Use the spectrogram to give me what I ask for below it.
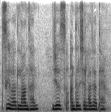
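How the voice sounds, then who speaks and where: A woman's voice: a little high, completely flat delivery, brisk, warm tone. A woman casually retelling a romance story, talking in a chatty, repetitive way with many restarts. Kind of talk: casual retelling of a fan-fiction story, voicing the characters' lines.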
